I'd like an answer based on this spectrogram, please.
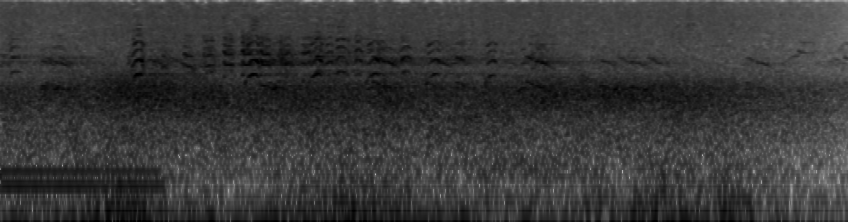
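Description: A flock of birds calling, many short overlapping calls, fading out near the end. The last low notes of background music stop about a second and a half in.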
